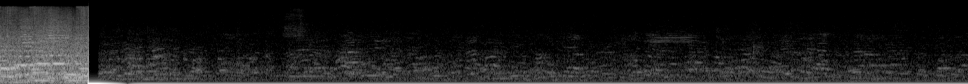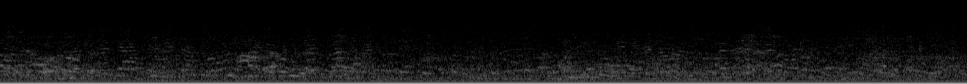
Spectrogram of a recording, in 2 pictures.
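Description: A crowd of men and women murmur and chatter quietly nearby.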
